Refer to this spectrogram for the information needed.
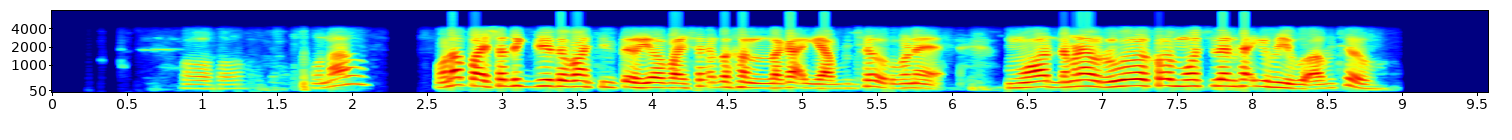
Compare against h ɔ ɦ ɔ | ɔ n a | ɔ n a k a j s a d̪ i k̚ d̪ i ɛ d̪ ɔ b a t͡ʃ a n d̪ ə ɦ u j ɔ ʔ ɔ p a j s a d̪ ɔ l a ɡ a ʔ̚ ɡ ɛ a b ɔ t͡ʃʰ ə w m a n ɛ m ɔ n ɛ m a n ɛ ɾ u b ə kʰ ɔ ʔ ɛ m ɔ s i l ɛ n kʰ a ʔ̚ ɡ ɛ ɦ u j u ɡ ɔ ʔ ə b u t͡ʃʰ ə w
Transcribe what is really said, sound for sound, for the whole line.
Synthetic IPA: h ɔ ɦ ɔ | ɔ n a | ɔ n a p a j s a d̪ i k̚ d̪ i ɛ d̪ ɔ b a t͡ʃ i n t̪ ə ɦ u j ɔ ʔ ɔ p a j s a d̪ ɔ l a ɡ a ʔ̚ ɡ ɛ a b u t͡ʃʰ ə w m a n ɛ m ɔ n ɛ m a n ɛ ɾ u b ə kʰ ɔ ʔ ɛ m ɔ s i l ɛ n kʰ a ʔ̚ ɡ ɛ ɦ u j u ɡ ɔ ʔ a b u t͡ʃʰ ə w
